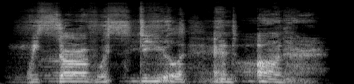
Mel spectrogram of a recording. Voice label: Patrol, en; Warframe; Battle; Dax; DaxKnight

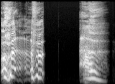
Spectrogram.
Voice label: Death Female; Warframe; Modular Corpus Female; Battle Barks; en

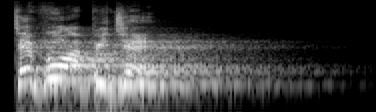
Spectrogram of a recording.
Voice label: Reload Modular Corpus Male; Dialog; Barks; Battle; Warframe

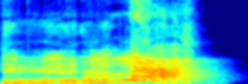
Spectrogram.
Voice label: Attack Heavy, Battle, Barks, Dialog; Mendicant Wazard

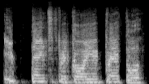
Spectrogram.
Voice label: Attack Robot Large; Dialog; Barks; Battle; en; Eximus Corpus; Corpus Robotic Large

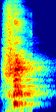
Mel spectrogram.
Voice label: Attack Soldier Male; Sinecure Soldier Male A

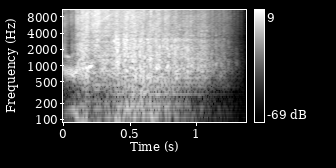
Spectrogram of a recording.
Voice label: Vocal Pain; Warframe; Sentients; Conculyst

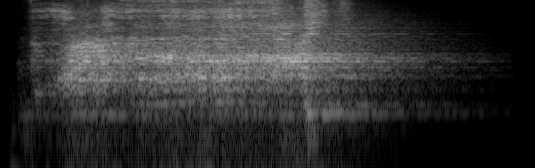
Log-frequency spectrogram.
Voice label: Death Crewmen, Battle Barks; Dialog; Warframe; Corpus Crewmen; Crewman C

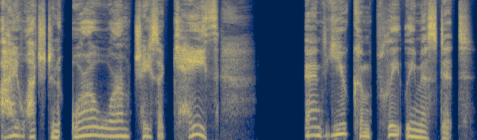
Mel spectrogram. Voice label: Ambient Female, en; Duviri

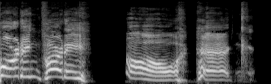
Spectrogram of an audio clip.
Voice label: Enemy Spot, Male; Dialog; Warframe; Railjack Crew; Perrin Sequence

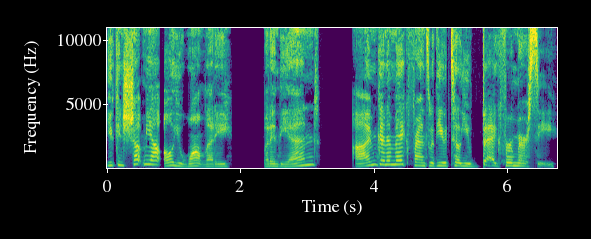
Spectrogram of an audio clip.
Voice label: Idle Barks, en; Aoi

